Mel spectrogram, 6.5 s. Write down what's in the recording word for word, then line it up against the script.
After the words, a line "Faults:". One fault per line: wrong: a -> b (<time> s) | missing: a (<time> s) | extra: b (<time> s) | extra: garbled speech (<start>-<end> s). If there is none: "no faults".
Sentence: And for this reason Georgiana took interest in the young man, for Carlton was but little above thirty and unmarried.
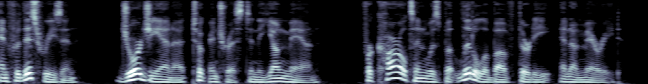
And for this reason Georgiana took interest in the young man, for Carlton was but little above thirty and unmarried.
Faults:
no faults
